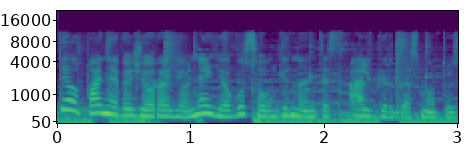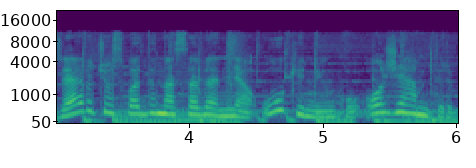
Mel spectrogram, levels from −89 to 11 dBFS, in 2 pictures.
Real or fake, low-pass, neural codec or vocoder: real; 10.8 kHz; none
